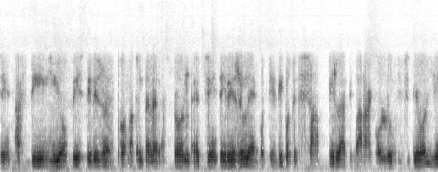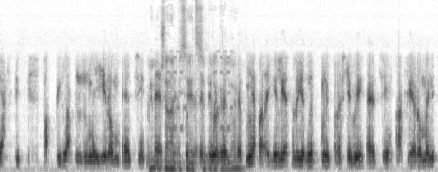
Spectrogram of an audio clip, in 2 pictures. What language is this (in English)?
Greek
